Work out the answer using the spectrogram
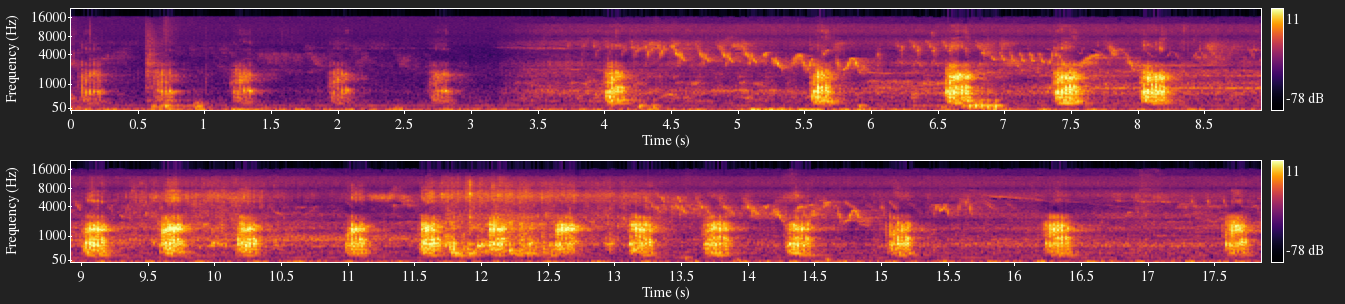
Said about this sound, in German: Hier kommt der Goose-Sender, heißt der im Englischen übrigens, der Vogel. Goose-Sender.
